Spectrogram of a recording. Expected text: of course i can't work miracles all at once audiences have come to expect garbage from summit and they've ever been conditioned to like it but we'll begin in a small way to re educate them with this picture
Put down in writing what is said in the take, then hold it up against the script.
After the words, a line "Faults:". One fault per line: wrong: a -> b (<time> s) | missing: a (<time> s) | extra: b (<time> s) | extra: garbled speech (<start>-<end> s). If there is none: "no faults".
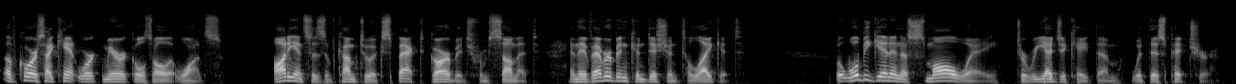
of course i can't work miracles all at once audiences have come to expect garbage from summit and they've ever been conditioned to like it but we'll begin in a small way to re educate them with this picture
Faults:
no faults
